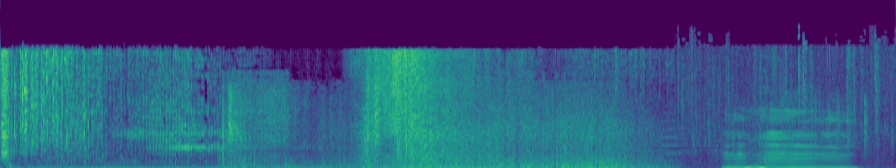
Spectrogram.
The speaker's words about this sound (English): So basically, a huge Wall of Fire is formed.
